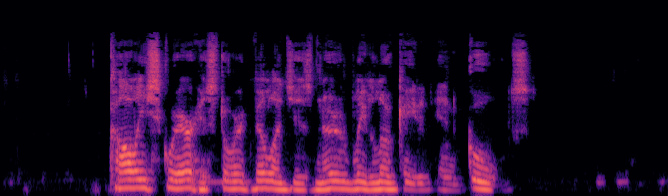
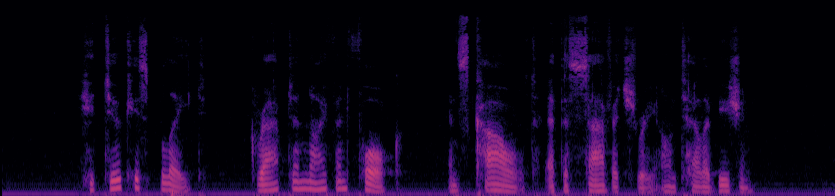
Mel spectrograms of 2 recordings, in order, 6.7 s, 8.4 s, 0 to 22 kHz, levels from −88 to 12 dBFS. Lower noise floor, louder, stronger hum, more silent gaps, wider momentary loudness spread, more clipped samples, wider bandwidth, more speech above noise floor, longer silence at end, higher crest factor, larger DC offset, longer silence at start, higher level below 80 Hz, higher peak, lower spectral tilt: first, -82 dBFS vs -65 dBFS; first, -22 LUFS vs -42 LUFS; second, none vs 50 Hz at -60 dBFS; neither; about the same, 12 LU vs 13 LU; neither; second, 11 kHz vs 16.5 kHz; first, 61 dB vs 24 dB; first, 1.4 s vs 0.35 s; about the same, 18 dB vs 20 dB; neither; first, 1.1 s vs 0.05 s; about the same, -64 dBFS vs -60 dBFS; first, -6 dBFS vs -22 dBFS; about the same, -5 dB/octave vs -5.5 dB/octave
